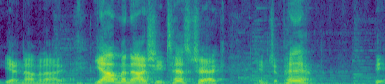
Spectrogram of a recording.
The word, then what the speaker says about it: Yamanashi: the how do you say Yama yamanishi Yi yamanashi yam yeah yamanashi yeah Nam yamanashi test track in Japan the Lo series maglab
